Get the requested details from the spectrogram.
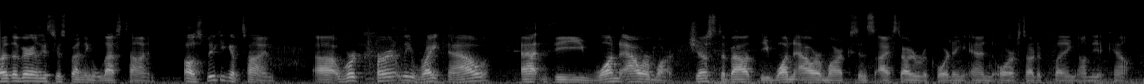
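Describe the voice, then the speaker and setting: A man speaks at a moderate pace in a fairly low voice. His intonation is lively. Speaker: gaming video creator. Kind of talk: gameplay commentary. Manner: halting, stumbles over words.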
